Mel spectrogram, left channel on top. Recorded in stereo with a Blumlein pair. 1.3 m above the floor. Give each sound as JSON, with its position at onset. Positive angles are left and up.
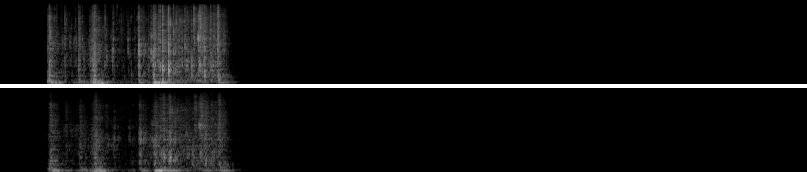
{"t": 0.5, "sound": "a crack", "azimuth_deg": 50, "distance_m": 1.7}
